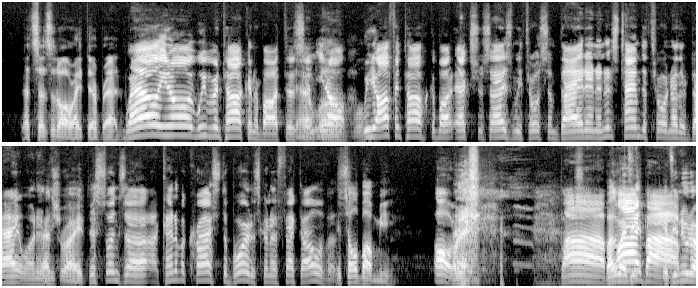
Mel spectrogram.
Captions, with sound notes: That says it all right there Brad. - Well, you know, we've been talking about this. You know, we often talk about exercise. We throw some diet in and it's time to throw another diet one in there. - That's right. - This one's kind of across the board. It's going to affect all of us. - It's all about me. (laughing) - Oh right. Bob, why Bob?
